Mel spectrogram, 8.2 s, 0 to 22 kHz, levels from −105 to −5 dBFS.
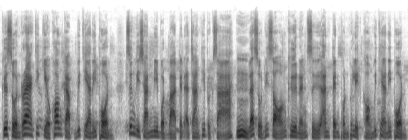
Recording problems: background chatter; faint; throughout; 2 voices, 25 dB below the speech

